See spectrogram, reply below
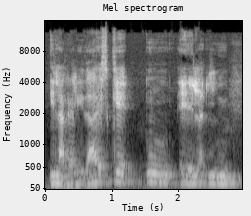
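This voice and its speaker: A woman speaking off the cuff in a panel debate as a business representative, emphatic but often halting and repeating words as she searches for phrasing. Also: low voice, bright, forceful tone.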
